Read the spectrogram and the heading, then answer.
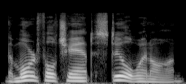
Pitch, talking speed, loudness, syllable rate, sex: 145 Hz, 195 wpm, -16 LUFS, 4.0 syllables/s, male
